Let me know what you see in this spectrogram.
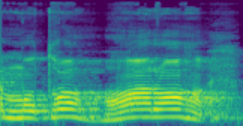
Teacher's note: وقف کرنا ہے تو اس کو آپ نے پڑھنا ہے مطہرہ، تا کو ہا کی آواز میں تبدیل کر دینا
